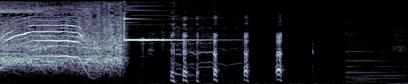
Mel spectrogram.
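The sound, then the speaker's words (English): A bright phone notification ding rings out once partway through, its clear tone lingering for over a second while short bursts of voices chatter around it, following a dense noisy opening. “That made me grab my phone.”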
